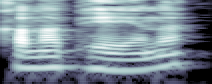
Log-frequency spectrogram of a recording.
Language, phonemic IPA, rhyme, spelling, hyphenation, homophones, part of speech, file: Norwegian Bokmål, /kanaˈpeːənə/, -ənə, kanapeene, ka‧na‧pe‧en‧e, kanapéene, noun, Nb-kanapeene.ogg
- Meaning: 1. definite plural of kanapé 2. definite plural of kanape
